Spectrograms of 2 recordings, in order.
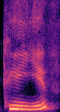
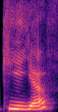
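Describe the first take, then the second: First: The name uses the Ukrainian pronunciation. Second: The name uses the Russian pronunciation. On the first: The speaker calls it right. "Kyiv is the Ukrainian pronunciation" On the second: The speaker calls it wrong. "Kiev is a Russian pronunciation"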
